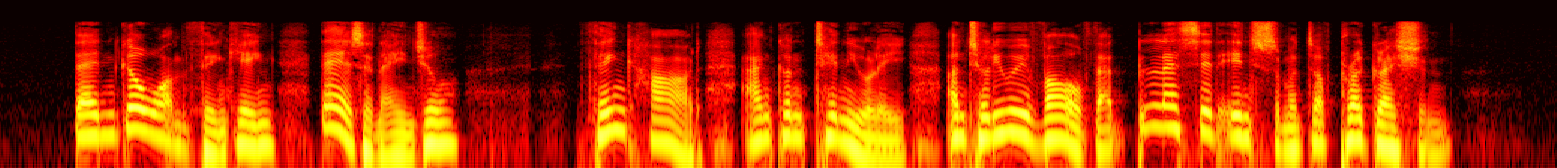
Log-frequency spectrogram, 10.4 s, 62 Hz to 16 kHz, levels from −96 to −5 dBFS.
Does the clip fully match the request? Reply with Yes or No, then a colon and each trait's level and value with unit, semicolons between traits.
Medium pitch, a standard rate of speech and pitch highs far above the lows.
No: medium, 150 Hz; slow, 110 wpm; wide, 7.9 semitones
